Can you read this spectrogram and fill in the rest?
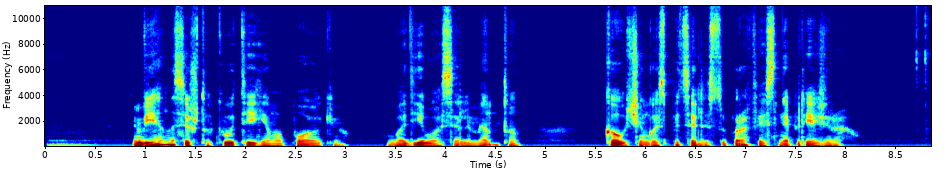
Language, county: Lithuanian, Kaunas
